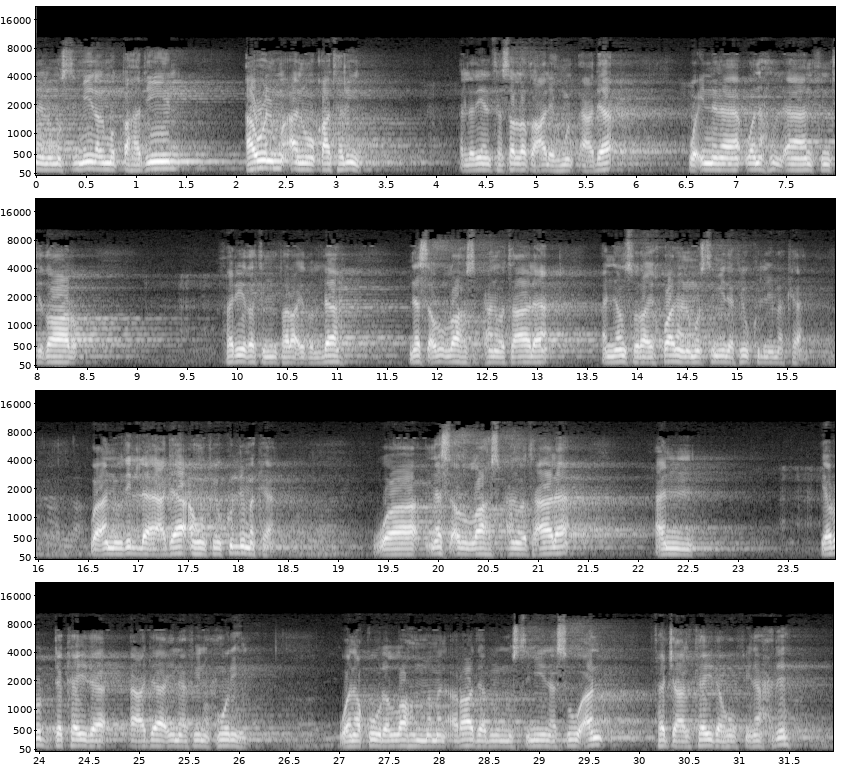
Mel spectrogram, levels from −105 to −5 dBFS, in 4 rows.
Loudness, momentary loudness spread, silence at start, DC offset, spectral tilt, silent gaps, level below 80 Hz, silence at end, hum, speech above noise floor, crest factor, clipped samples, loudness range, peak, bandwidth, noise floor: -17 LUFS; 18 LU; 0 s; under 0.1%; -5 dB/octave; none; -72 dBFS; 0 s; none; 36 dB; 16 dB; under 0.1%; 3 LU; 0 dBFS; 10 kHz; -52 dBFS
